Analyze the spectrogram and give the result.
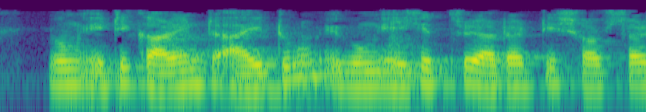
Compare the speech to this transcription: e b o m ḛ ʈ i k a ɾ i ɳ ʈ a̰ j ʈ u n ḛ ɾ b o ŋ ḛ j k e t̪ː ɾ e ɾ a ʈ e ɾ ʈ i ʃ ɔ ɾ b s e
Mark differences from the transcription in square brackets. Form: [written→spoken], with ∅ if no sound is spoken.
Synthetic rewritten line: e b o [m→ŋ] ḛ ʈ i k a ɾ [i→e] ɳ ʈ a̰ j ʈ u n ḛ [ɾ→∅] b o ŋ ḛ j [k→kʰ] e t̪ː ɾ e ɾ a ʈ [e→a] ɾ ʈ i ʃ ɔ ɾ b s [e→a]

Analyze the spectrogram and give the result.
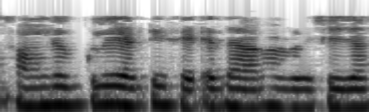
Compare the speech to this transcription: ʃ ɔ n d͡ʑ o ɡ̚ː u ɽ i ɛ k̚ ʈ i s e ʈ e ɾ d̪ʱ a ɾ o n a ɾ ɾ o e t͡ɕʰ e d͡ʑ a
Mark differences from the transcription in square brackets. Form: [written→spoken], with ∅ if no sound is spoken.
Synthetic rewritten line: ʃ ɔ [n→ŋ] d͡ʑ o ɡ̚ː u [ɽ→l] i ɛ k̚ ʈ i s e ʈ e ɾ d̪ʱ a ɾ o n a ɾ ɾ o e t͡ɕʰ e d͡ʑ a

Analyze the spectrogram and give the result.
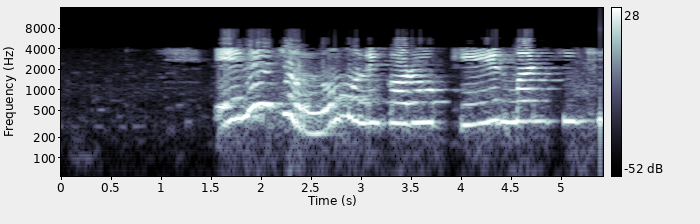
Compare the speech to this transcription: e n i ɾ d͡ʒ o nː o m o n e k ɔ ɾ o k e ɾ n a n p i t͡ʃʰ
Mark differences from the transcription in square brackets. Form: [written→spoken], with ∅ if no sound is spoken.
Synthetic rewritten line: e n [i→e] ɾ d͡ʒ o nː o m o n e k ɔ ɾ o k e ɾ [n→m] a n [p→k] i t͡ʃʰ

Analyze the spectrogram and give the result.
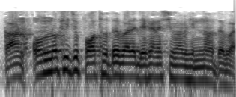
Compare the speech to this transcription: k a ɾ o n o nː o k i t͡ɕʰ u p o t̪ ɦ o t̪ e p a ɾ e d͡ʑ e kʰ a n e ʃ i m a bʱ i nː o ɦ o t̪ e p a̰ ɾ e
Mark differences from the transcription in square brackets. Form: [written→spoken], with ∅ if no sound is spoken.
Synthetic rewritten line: k a ɾ o n o nː o k i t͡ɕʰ u p [o→ɔ] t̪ ɦ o t̪ e p a ɾ e d͡ʑ e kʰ a n e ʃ i m a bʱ i nː o ɦ o t̪ e p a̰ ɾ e

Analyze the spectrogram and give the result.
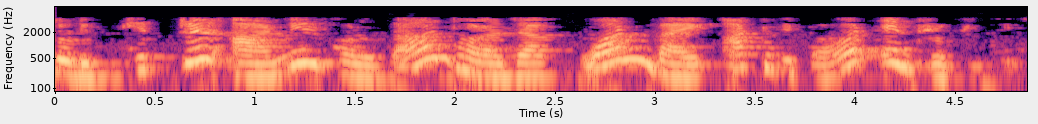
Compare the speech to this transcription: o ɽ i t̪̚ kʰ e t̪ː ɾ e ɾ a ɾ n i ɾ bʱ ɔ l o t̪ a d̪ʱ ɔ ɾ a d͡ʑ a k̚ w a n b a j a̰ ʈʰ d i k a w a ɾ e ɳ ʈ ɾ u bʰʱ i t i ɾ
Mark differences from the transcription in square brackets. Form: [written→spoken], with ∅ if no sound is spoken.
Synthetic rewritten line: o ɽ i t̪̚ kʰ e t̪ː ɾ e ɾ a ɾ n i ɾ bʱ ɔ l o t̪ a d̪ʱ ɔ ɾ a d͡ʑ a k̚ w a n b a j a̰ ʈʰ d i [k→p] a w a ɾ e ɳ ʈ ɾ [u→o] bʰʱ i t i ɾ

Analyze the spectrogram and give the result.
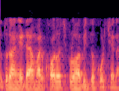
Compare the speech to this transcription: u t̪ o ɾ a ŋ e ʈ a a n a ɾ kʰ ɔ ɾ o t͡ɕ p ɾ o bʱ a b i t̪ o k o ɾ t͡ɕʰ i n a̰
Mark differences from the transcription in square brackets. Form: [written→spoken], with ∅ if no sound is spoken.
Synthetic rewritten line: u t̪ o ɾ a ŋ e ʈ a a [n→m] a ɾ kʰ ɔ ɾ o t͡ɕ p ɾ o bʱ a b i t̪ o k o ɾ t͡ɕʰ [i→e] n a̰

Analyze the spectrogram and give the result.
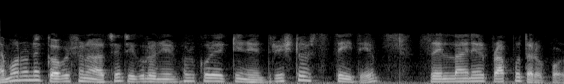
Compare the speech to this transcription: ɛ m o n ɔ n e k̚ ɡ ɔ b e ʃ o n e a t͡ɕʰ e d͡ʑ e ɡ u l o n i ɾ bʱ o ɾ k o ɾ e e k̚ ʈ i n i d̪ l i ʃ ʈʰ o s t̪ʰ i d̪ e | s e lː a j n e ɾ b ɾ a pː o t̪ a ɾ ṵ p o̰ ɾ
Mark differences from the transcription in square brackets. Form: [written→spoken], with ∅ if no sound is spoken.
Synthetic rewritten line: ɛ m o n ɔ n e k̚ ɡ ɔ b e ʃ o n [e→a] a t͡ɕʰ e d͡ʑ e ɡ u l o n i ɾ bʱ o ɾ k o ɾ e e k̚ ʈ i n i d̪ [l→ɾ] i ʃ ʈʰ o s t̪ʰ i [d̪→t̪] e | s e lː a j n e ɾ [b→p] ɾ a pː o t̪ a ɾ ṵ p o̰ ɾ

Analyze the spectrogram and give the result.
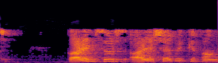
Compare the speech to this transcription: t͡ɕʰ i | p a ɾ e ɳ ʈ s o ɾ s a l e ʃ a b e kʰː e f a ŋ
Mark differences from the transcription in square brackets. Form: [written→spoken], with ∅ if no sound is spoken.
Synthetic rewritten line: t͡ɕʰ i | [p→k] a ɾ e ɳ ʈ s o ɾ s a [l→ɾ] e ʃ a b e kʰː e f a ŋ

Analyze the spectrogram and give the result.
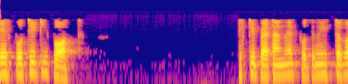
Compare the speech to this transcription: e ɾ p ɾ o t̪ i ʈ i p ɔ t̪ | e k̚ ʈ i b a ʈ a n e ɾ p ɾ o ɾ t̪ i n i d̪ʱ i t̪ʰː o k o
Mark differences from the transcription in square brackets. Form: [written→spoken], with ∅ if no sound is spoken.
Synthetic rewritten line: e ɾ p ɾ o t̪ i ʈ i p ɔ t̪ | e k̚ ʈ i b [a→ɛ] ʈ a n e ɾ p ɾ o [ɾ→∅] t̪ i n i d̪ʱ i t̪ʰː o k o

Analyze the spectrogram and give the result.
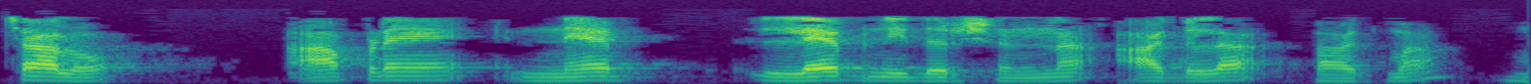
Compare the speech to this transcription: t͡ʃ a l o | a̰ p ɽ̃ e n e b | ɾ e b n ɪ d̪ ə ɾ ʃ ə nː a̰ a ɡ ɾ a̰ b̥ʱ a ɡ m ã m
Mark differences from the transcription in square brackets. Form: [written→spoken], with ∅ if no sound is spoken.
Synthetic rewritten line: t͡ʃ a l o | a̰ p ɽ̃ e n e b | [ɾ→l] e b n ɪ d̪ ə ɾ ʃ ə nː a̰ a ɡ [ɾ→l] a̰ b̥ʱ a ɡ m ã m

